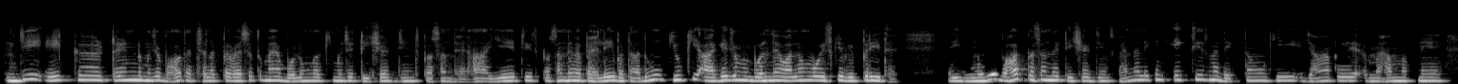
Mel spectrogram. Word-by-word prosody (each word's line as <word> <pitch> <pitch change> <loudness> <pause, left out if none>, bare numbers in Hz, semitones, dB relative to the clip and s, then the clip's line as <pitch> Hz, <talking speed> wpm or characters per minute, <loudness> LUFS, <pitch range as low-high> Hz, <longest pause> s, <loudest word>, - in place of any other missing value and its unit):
जी, 170 +9 +5
एक 195 +2 -2 0.4
ट्रेंड 195 0 +5
मुझे 185 0 +3
बहुत 170 +3 -4
अच्छा 165 -1 -5
लगता 165 +1 -3
है। 165 - 0
वैसे 165 +3 -1
तो 190 +2 -10
मैं 185 0 +3
बोलूँगा 160 +2 0
कि 160 0 -13
मुझे 165 0 +1
टी-शर्ट 160 0 -4
जीन्स 155 +2 -4
पसंद 140 0 -7
है। 125 - -12
हाँ, 135 +3 -7
ये 155 +5 0
चीज़ 180 -2 -2
पसंद 170 +3 0
है - - +4
मैं 175 - +3
पहले 155 -1 0
ही 180 - +5
बता 155 -3 -3
दूँ 205 +8 +1
क्योंकि 205 +3 +1
आगे 165 +3 +3
जो 200 - +2
मैं 195 -2 +4
बोलने 175 +2 +4
वाला 175 0 +2
हूँ 190 - +2
वो 190 0 +3
इसके 180 +2 +1
विपरीत 170 0 +2
है। 120 - -16 0.5
मुझे 155 +6 +4
बहुत 220 +7 +1
पसंद 200 0 +4
है 195 - +2
टी-शर्ट 160 -2 -3
जीन्स 155 0 -4
पहनना, 165 +7 -2
लेकिन 205 +1 -2
एक 205 -1 -5
चीज़ 220 -2 -1
मैं 205 -1 +4
देखता 150 +1 -6
हूँ 170 0 -1
कि 180 +1 -4
जहाँ 150 +3 -4
पे 170 0 -3
मैं 150 0 -5
हम 155 +2 0
अपने 165 0 -1
170 Hz, 240 wpm, -22 LUFS, 160-185 Hz, 0.5 s, जी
